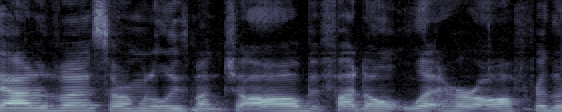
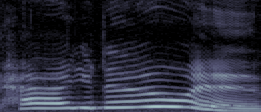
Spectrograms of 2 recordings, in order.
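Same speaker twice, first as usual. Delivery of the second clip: mock goofy, silly, very high voice; 14 semitones higher than usual. Speaker retells greeting a delivery driver who didn't respond, retelling a silly greeting tone. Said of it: "in a silly tone".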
